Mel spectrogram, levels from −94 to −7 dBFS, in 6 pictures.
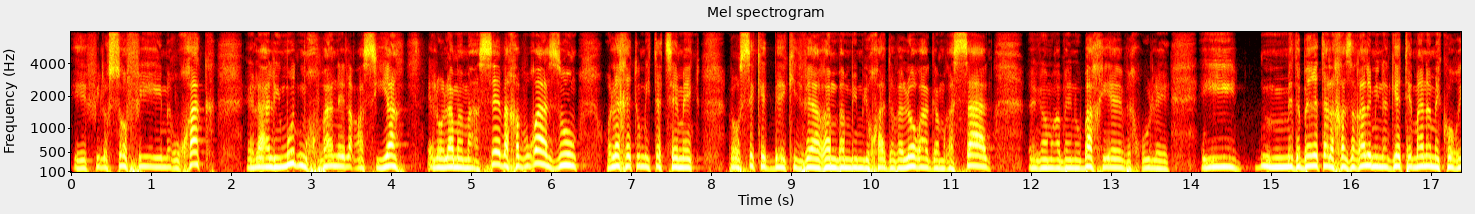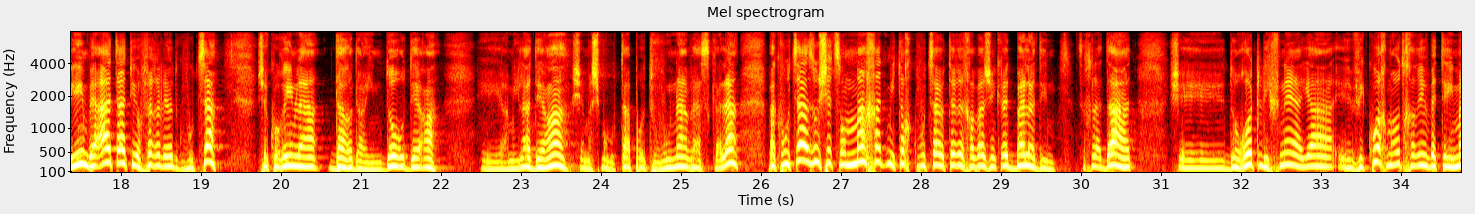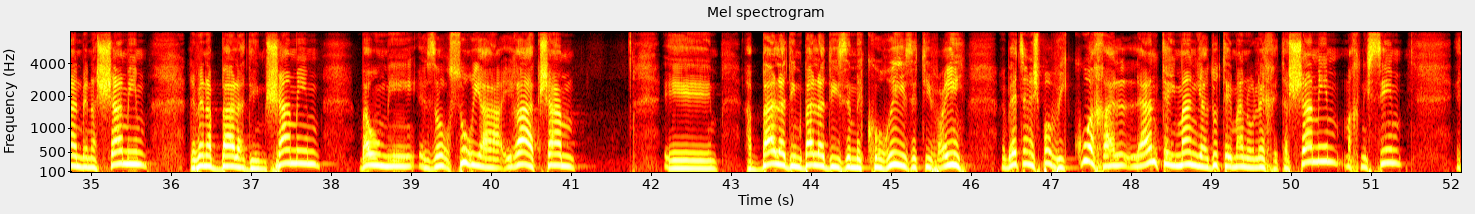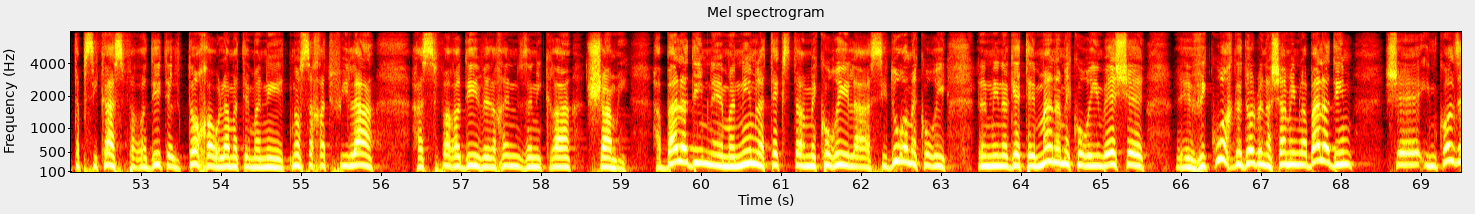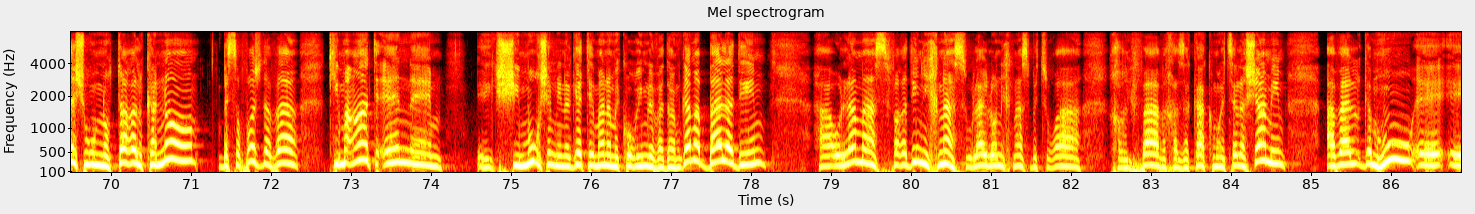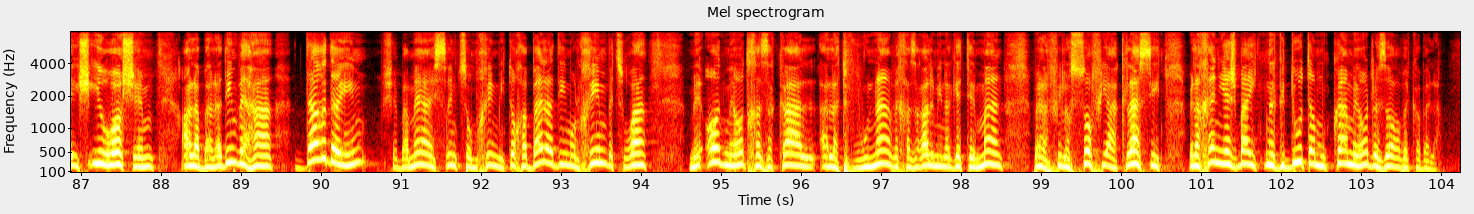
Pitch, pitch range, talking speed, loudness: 210 Hz, 190-240 Hz, 115 wpm, -14 LUFS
